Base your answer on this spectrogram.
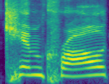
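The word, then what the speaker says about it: Kym Kral: My name is Kim Krall, KYMKRAL.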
